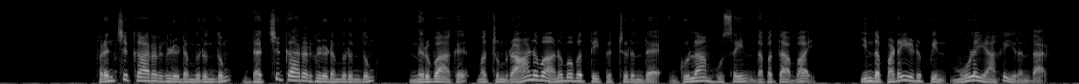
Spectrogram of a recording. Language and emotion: Tamil, neutral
